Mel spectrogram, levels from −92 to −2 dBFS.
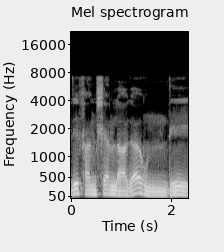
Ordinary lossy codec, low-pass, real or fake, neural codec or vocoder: none; 7.2 kHz; real; none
